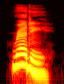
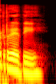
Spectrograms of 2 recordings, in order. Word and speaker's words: ready: Pronuncian la R con la lengua en el paladar, como por ejemplo la palabra ready. No ready. Ready.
